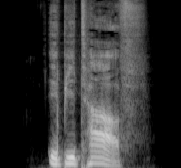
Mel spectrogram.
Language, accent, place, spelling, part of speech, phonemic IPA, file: German, Germany, Berlin, Epitaph, noun, /epiˈtaːf/, De-Epitaph.ogg
- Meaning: epitaph (inscription on a gravestone)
